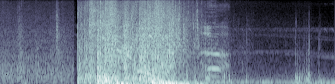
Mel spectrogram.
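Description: A grenade explodes with a loud bang.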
